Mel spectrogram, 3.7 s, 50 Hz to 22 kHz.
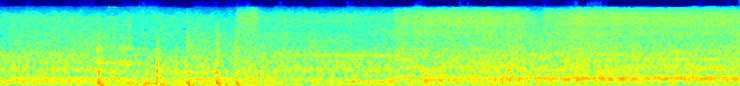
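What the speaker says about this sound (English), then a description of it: "On a stock Ferrari, the backfires." Stock Ferrari in Forza Horizon 5 racing, its engine droning steadily with a few short popping backfires from the exhaust early on, loud and continuous.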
